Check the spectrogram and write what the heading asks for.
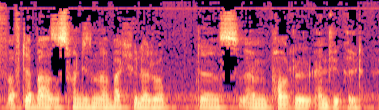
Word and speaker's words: Nabacular Drop: Nabacular Drop. Genau. Habe ich es richtig ausgesprochen? – Nabacular Drop, genau.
